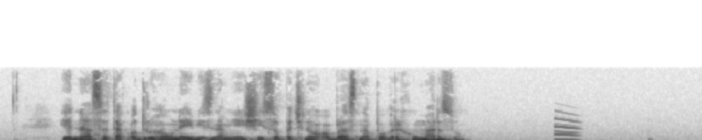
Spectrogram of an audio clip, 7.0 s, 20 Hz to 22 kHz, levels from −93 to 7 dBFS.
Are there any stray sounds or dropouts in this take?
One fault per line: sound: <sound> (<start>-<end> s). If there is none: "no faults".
sound: chirp (5.5-5.8 s)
